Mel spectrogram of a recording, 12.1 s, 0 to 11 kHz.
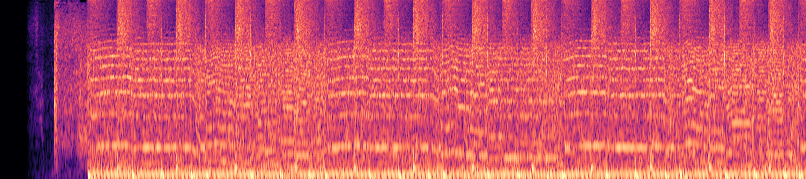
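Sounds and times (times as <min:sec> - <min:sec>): rock band playing: 0:01.2 - 0:12.0.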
